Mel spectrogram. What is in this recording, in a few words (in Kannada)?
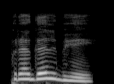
"ಪ್ರಗಲ್ಭೆ", Kannada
